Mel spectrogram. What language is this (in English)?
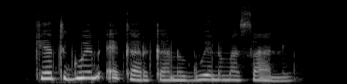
Luo (Kenya and Tanzania)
